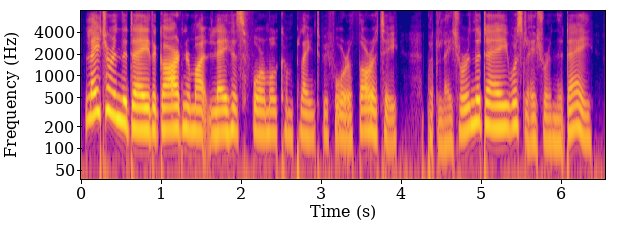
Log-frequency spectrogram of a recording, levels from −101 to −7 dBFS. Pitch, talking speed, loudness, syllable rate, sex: 175 Hz, 210 wpm, -19 LUFS, 5.9 syllables/s, female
